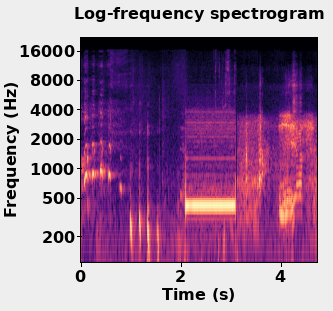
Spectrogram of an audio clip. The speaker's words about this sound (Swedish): Ska vi inte ta och ringa honom?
